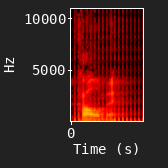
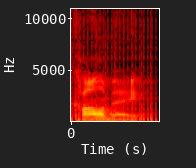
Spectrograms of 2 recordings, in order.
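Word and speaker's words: Colomé: Colome. – Yeah. Yeah. Pronunciation's not my skill. – So, interestingly enough, though, it's Colome. And, Adam, you made a slight mistake earlier, which I thought it was this for a long time.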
